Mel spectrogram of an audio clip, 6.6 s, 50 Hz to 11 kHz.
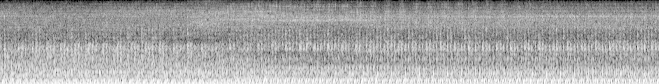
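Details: Ford S-Max TDCi 2.0 diesel (2010 or 2013) idling right after a fuel filter change and priming: a steady, even diesel clatter with no stumbling or cutting out; normal idle.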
